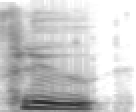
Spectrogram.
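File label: "flew", British English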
